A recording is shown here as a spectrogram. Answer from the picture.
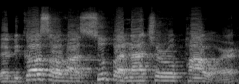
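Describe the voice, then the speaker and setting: Amid noticeable background noise and audible room echo, a man speaks with an African accent. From eastern Nigeria. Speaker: climate justice speaker, doctoral student. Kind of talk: talk with a story.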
